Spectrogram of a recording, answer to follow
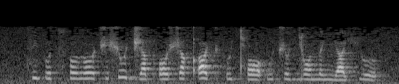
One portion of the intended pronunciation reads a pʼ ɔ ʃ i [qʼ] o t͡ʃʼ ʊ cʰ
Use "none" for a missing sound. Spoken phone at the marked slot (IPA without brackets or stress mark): qʼ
